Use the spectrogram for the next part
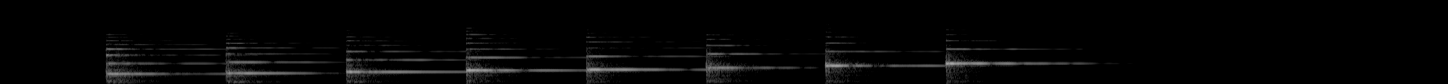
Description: Locrian Mode
locrian-mode.mp3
